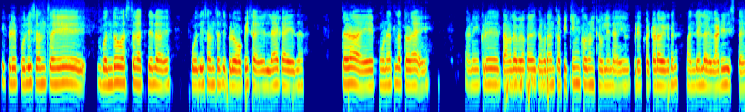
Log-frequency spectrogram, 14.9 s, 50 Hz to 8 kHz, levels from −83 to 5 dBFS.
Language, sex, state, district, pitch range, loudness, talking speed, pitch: Marathi, male, Maharashtra, Sindhudurg, 170-185 Hz, -17 LUFS, 135 wpm, 175 Hz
